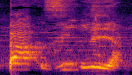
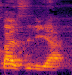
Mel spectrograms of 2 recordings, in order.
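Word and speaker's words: βασιλεία: Alors, le mot royaume vient du grec, mes chers amis, Basileia. Basileia qui s'écrit B-A-S-I-L-E-I-A.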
